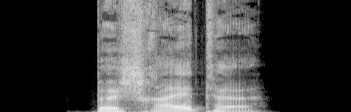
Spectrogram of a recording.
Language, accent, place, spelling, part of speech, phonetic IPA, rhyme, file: German, Germany, Berlin, beschreite, verb, [bəˈʃʁaɪ̯tə], -aɪ̯tə, De-beschreite.ogg
- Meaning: inflection of beschreiten: 1. first-person singular present 2. first/third-person singular subjunctive I 3. singular imperative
